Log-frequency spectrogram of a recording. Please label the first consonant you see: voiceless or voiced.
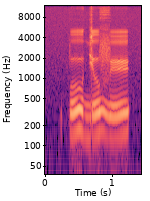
voiceless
